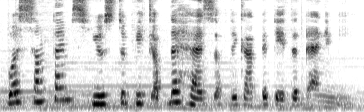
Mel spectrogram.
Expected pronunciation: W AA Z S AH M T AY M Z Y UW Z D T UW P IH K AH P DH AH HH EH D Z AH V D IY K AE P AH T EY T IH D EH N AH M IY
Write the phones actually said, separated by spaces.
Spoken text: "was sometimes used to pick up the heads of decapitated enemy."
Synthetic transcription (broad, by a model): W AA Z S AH M T AY M S Y UW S T UW P IH K AH P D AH HH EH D S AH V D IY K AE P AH T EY T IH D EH N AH M IY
